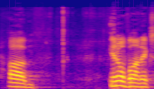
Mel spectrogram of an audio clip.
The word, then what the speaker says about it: Inovonics: get this going alright inoue onyx is how you say the company's name about one in my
